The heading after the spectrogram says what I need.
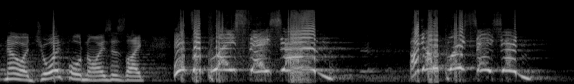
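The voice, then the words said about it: Loud, high-pitched excited shout. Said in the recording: “A little loud? ... I got a high voice.”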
